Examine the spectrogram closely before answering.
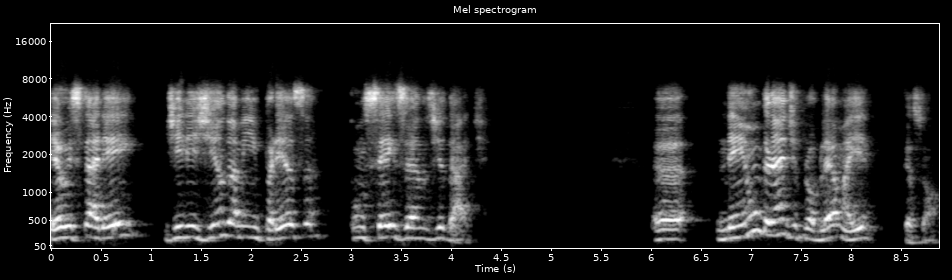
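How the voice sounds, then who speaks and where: A man talks at a very slow pace. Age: 60s. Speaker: business speaker. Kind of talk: lecture. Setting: video call.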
